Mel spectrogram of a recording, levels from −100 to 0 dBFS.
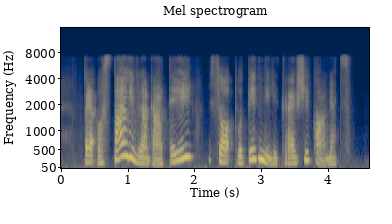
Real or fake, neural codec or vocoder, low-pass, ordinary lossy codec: fake; codec, 16 kHz, 1 kbps, FreqCodec, smaller model; 7.2 kHz; none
